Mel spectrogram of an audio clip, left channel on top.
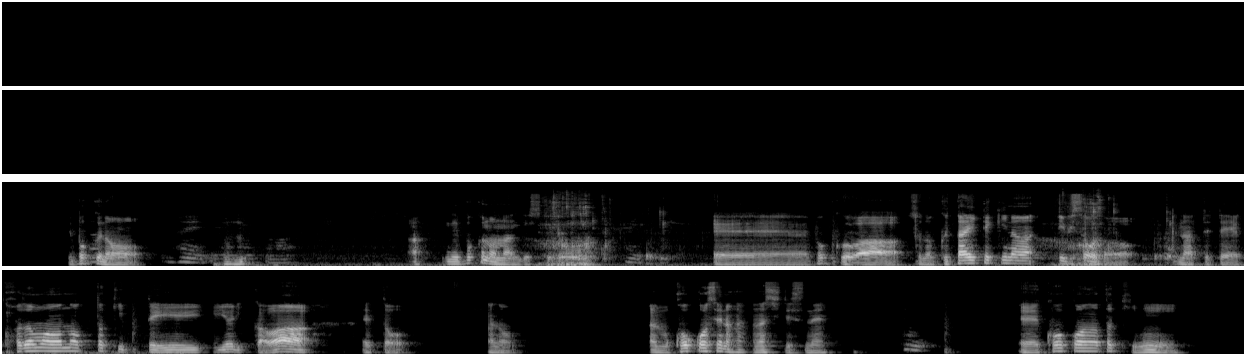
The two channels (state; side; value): silent; left; 60 dB below the other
